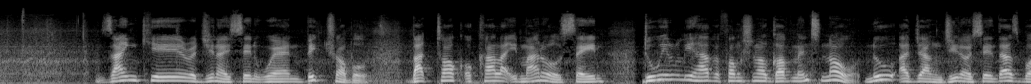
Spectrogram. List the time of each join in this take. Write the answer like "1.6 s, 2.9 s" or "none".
6.4 s, 8.6 s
